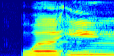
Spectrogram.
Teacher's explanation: wa in ada hukum ikhfa ab'ad karena nun sukun menghadapi huruf kaf. Maka nun sukun bunyinya samar-samar siap-siap menuju makhraj huruf kaf disertai bunyi dengung.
